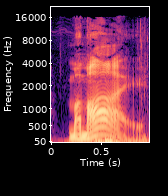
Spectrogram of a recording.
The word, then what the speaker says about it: mummy: She would cry and scream the word mummy over and over again, except she pronounced it mamai.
